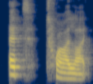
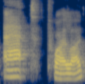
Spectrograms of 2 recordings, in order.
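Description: First: "at" reduced to a weak schwa before "twilight"; de-stressed "at". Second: "at" stressed with a full open A; full vowel "at". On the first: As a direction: swallow the A in "at", land on TWILIGHT. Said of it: "The A becomes de-stressed, it's not important". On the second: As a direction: say "at" clearly, unreduced, before "twilight". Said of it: "So it's not at twilight". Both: Shown as a demonstration.

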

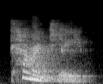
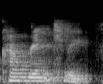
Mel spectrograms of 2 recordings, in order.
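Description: First: "currently" with a quick "uh" for the E; correct weak vowel. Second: "currently" with the middle E given its full value; wrong full vowel. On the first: Teacher gives learners the correct version, "currently" with weak middle. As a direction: say "currently" as CUH-runt-ly. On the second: Teacher contrasts the mistake for learners, "currently" with unreduced E. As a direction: say "currently" wrongly as cur-RENT-ly. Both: Shown as a demonstration. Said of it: "not currently".

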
